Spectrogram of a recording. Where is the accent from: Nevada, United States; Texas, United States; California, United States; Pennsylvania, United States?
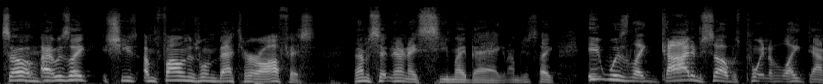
Pennsylvania, United States; Philadelphia; I'm a Philadelphian in Dallas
